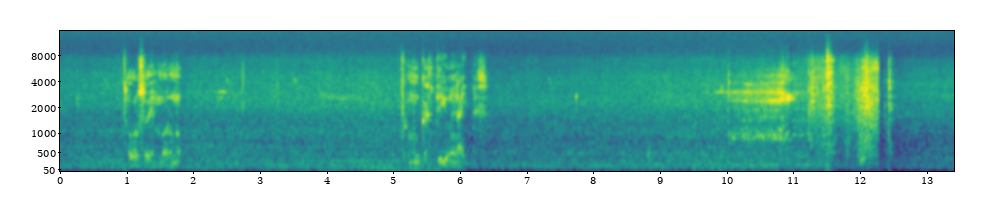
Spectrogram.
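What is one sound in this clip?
A man speaks in short, low phrases close by.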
